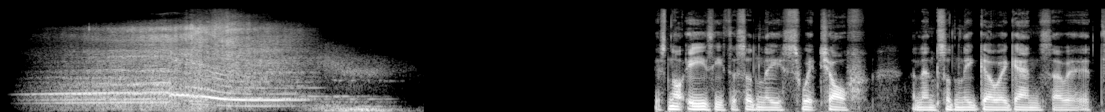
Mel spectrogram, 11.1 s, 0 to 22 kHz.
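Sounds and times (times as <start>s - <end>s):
racing car engine passing: 0.1s - 4.0s.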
